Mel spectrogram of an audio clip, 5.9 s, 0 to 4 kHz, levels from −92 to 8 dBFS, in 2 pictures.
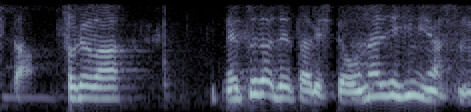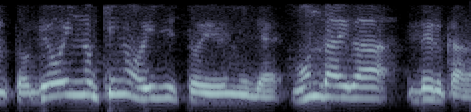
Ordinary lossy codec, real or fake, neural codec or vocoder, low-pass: AAC, 24 kbps; real; none; 3.6 kHz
